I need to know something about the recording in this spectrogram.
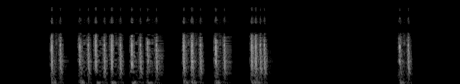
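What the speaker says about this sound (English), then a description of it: "Here you can type whatever you want to appear in the start menu." Clicking keystrokes on a computer keyboard, typed in quick clustered bursts for about two seconds, then a pause and one last short burst, close and clear with no talking.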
